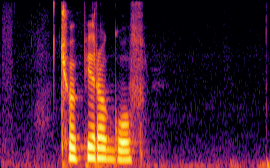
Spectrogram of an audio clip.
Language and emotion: Russian, neutral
